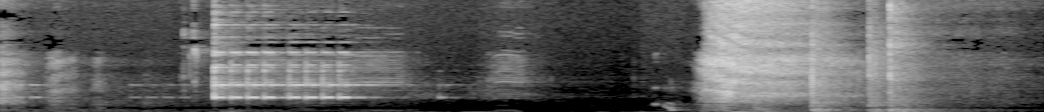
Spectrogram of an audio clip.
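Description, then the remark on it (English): A timer alarm rings in a quick burst of rapid, high-pitched electronic beeps lasting under a second, followed after a pause by a loud, breathy rush of noise. “That's my timer.”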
